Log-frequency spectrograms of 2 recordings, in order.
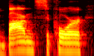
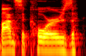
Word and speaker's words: Bon Secours: Some people pronounce it Bon Secours with an S at the end, because it does have actually an S at the end, but it's a French word. I think the S is silent.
